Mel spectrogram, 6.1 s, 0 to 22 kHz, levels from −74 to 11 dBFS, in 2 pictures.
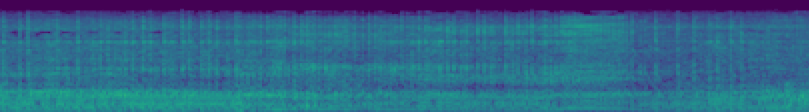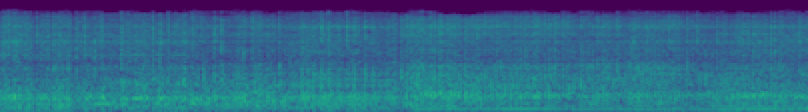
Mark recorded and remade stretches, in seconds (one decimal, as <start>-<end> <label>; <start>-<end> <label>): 0.0-0.9 recorded; 0.9-1.6 remade; 1.6-2.9 recorded; 2.9-4.1 remade; 4.1-4.5 recorded; 4.5-6.1 remade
